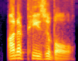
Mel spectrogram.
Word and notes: Unappeasable: American English

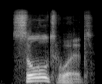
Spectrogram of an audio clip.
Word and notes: saltwort: British English

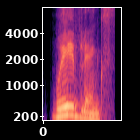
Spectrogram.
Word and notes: Wavelength: Indian

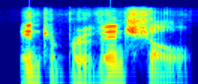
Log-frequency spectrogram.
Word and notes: interprovincial: American English

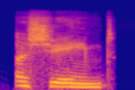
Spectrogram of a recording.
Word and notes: ashamed: Indian

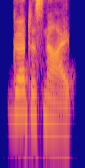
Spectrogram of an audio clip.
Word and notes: guttersnipe: Indian

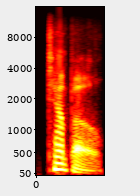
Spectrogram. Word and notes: tempo: American English

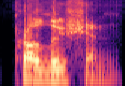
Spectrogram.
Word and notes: prolusion: American English

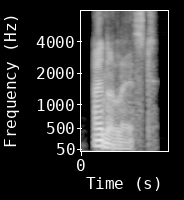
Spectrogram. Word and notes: annalist: British English

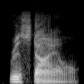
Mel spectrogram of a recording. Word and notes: restyle: American English

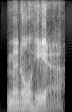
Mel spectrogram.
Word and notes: menorrhoea: British English

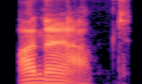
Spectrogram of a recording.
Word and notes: unapt: American English

